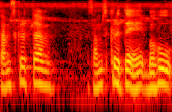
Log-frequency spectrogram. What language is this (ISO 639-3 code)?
san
